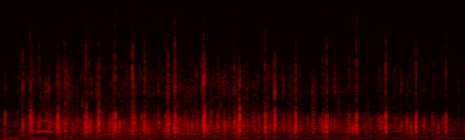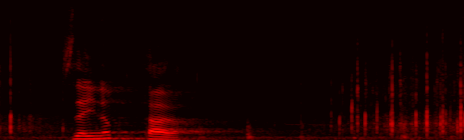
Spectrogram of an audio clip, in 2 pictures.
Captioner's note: applause; applause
